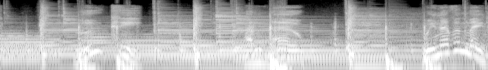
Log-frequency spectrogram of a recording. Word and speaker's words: Looe Key: And it's not pronounced Looe Key as you would expect. It's pronounced Looe Key.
